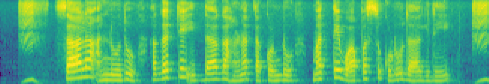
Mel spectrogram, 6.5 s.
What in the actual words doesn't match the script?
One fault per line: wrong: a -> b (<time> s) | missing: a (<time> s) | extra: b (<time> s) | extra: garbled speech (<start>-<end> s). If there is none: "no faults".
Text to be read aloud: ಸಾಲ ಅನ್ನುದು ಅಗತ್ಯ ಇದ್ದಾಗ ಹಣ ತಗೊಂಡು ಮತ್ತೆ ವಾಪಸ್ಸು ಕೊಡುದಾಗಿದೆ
no faults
